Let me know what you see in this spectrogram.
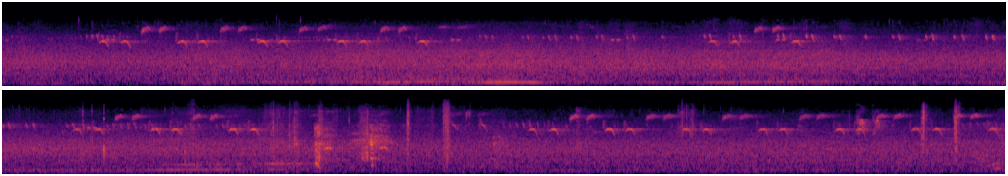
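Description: Small birds chirping over and over, short high falling chirps repeated about twice a second, over a steady outdoor background. A few sharp clicks come about two-thirds of the way through.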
